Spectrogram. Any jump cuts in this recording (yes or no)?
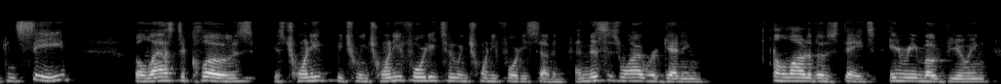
yes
